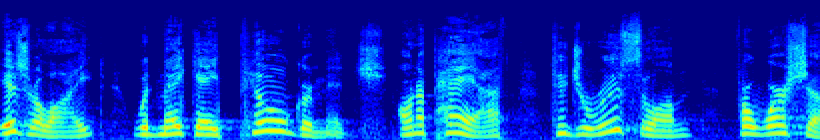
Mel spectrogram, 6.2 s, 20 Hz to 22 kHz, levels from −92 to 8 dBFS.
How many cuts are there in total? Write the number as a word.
one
